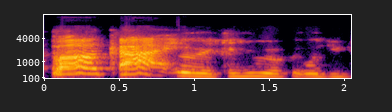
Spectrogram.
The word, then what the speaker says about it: Bankai: He said Bankai. Can you repeat what you just said? And if he says it like Mayuri, which he really enunciates the syllables like Bon and Kai, like Bankai.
